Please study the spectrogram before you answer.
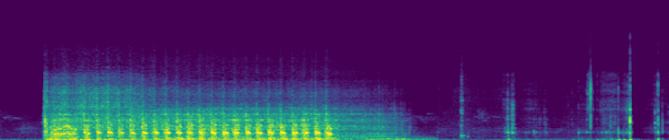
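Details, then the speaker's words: Holden VL Commodore cranking: about three seconds of fast, even starter cranking with no firing, then silence; no fuel out of the external fuel pump though fuel reaches it, so the pump is suspected. "undid that fuel line coming from the external fuel pump no fuel the one going into it has fuel so i think the external fuel pump is the problem"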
